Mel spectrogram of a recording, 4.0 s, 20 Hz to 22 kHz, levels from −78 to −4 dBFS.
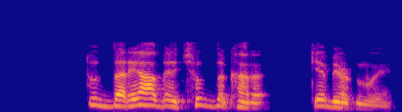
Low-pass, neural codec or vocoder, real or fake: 5.4 kHz; codec, 16 kHz, 4 kbps, FunCodec, trained on LibriTTS, 50 frames a second; fake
